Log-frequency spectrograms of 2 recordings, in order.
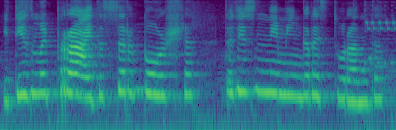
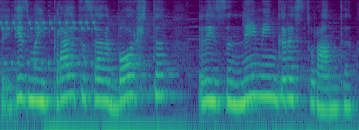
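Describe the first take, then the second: First: It is spoken in a put-on Russian accent. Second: It is spoken in the speaker's own accent.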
